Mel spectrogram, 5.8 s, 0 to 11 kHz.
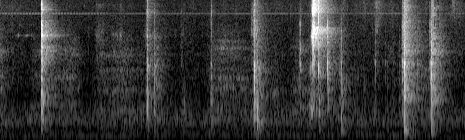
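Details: Early-2000s Kawasaki KLX110 after kickstart repair, clutch reassembled: sharp mechanical clicks and clunks, each kick catching cleanly without slipping; kickstart engages normally.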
